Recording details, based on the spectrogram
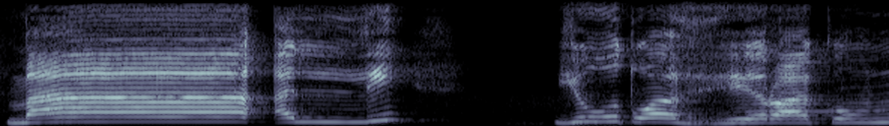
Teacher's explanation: یہاں ہم نے ادغام کیا، ما ان نہیں پڑھا، ما ال پڑھا، لیکن ہم نے غنہ نہیں کرنا. اگر کوئی پڑھے نا ما ال، یہ جو ال کی آواز کو لمبا کیا تو یہ غلطی ہے، یہ نہیں ہونے دینا.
